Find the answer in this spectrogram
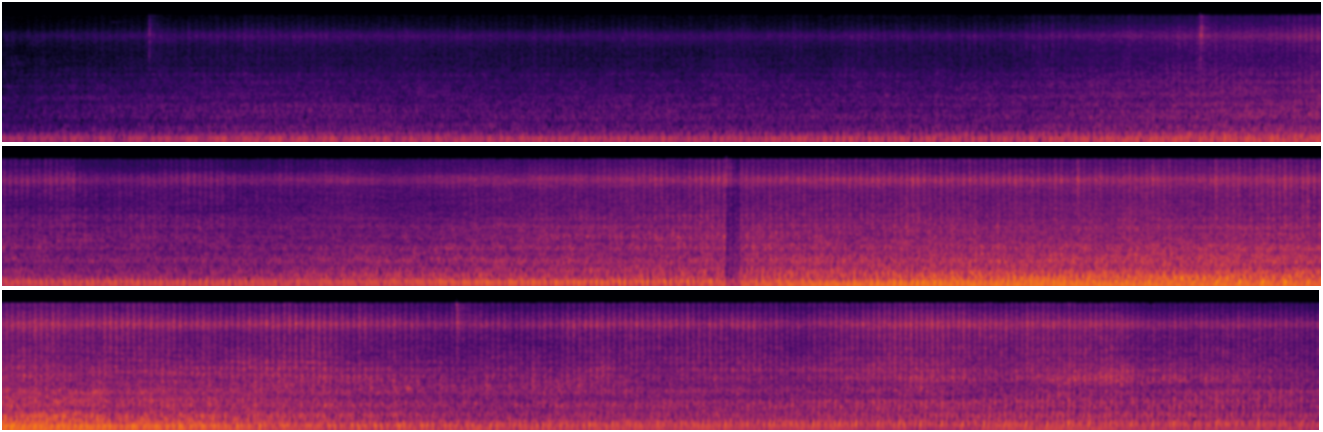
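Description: Diesel-electric locomotive hauling a passenger train approaches, its low engine rumble growing steadily louder and loudest just past halfway as it passes close by. The coaches then roll past with a rushing noise of wheels on the rails.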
